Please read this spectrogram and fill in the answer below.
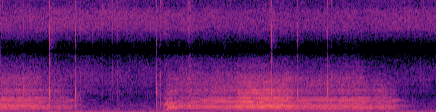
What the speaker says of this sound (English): you can also use this train horn from a distance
